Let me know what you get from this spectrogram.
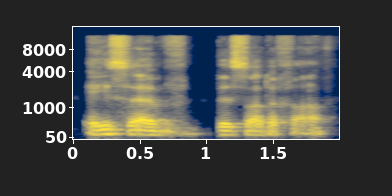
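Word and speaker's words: עשב בשדך: The word esev finishes with a vase, and the next word bisadecha begins with a base. It's the same letter, just one is hard and one is soft. And you therefore have to create a separation between the two. Esev bisadecha.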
